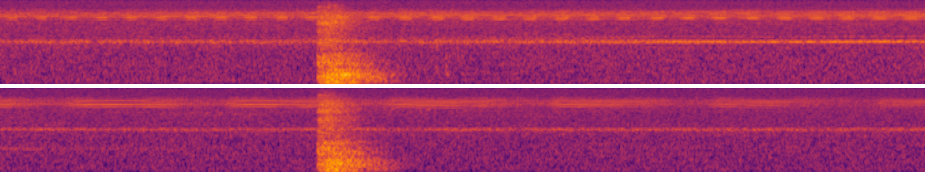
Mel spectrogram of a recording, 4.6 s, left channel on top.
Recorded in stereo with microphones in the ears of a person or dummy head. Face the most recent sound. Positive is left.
turn(degrees=-15)  # may be behind; listen again after turning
